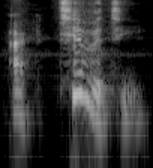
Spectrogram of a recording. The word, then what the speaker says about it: activity: like able but ability active you see it's on this first syllable active but when i put the ity i say activity agile agility capable capability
